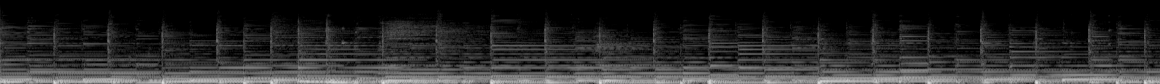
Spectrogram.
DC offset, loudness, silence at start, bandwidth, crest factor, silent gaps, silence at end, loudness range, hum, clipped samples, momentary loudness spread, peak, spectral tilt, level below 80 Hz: under 0.1%; -23 LUFS; 0 s; 10.5 kHz; 18 dB; none; 0 s; 2 LU; none; under 0.1%; 6 LU; -4 dBFS; -8.5 dB/octave; -30 dBFS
